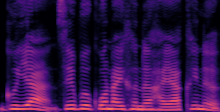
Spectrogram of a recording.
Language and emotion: Bodo, neutral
